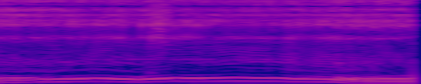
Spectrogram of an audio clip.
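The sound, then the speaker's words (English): A person imitates snoring with one long, steady, low rumbling drone that wavers slightly in pitch, lasting under two seconds with no other sounds around it. “Oh, I fell asleep.”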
